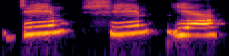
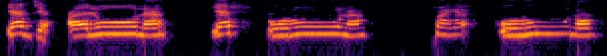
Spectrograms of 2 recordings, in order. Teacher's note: জিহ্বার মধ্যখান তার বরাবর উপরে তালুর সঙ্গে লাগিয়ে তিনটা হরফ উচ্চারিত হয়।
